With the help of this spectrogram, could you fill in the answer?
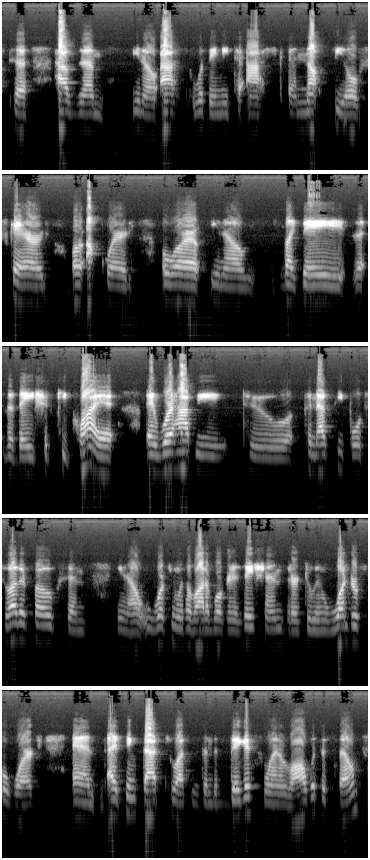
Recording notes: Couldn't get them in the studio, so we had an audio three-way and I interviewed the co-directors of the documentary film "You Racist, Sexist, Bigot." via phone!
